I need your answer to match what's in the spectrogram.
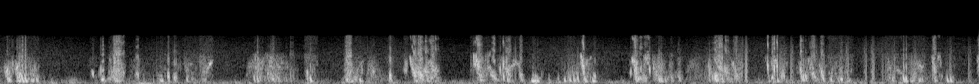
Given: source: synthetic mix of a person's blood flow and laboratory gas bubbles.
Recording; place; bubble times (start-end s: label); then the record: Doppler ultrasound of blood flow; subclavian vein
0.00-0.40 s: bubbles
0.89-1.26 s: bubbles
1.33-1.42 s: bubbles
1.56-2.14 s: bubbles
2.52-2.99 s: bubbles
3.04-3.19 s: bubbles
3.43-3.66 s: bubbles
3.69-3.77 s: bubbles
3.87-3.95 s: bubbles
4.02-4.42 s: bubbles
4.70-5.25 s: bubbles
5.29-5.43 s: bubbles
5.61-6.00 s: bubbles
6.28-6.83 s: bubbles
7.06-7.43 s: bubbles
7.63-7.88 s: bubbles
8.00-8.54 s: bubbles
8.84-9.26 s: bubbles
9.31-9.56 s: bubbles
9.76-9.79 s: bubbles
From the record:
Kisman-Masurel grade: 243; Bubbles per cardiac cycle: several, 3 to 8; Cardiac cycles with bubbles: 100%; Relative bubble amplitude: loud (0.450 to 0.775); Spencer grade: 3 (all of the cardiac periods contain showers or single bubble signals, but not dominating or overriding the cardiac motion signals); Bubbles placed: anywhere in the cardiac cycle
